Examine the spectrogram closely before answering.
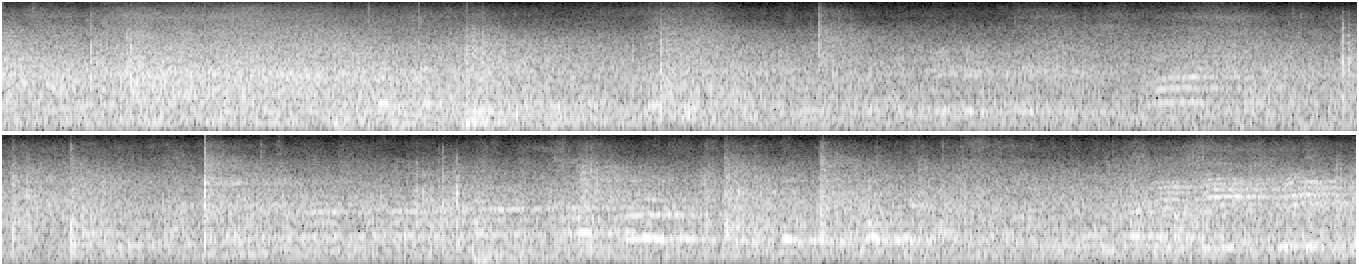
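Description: Spectators chatter and call out in the stands.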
